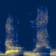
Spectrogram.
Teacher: Todo mundo concorda que o som forte é o U. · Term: sílaba tônica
